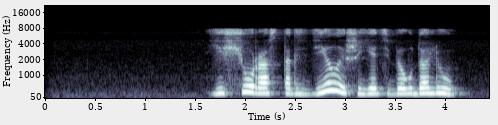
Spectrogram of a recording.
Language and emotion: Russian, angry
